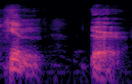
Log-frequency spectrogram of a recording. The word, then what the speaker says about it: hinder: The emphasis is on the first syllable, and it's a short I, so it makes the E sound, hinder. So it was, he was in the hinder part of the ship, asleep on a pillow.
